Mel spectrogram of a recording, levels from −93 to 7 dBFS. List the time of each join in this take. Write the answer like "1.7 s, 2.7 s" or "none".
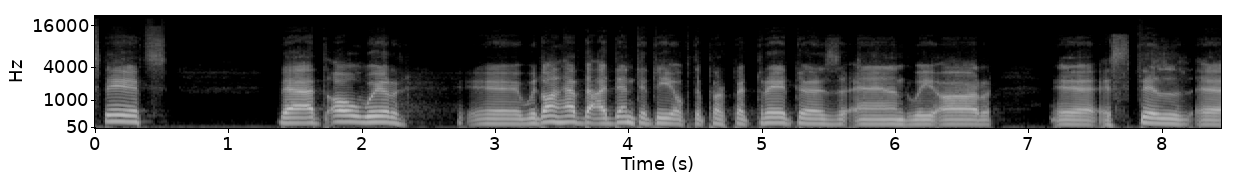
none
